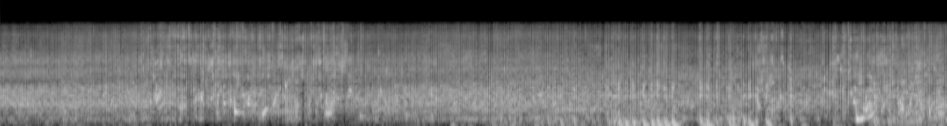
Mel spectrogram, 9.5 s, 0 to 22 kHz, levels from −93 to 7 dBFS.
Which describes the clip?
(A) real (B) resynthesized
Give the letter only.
B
